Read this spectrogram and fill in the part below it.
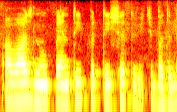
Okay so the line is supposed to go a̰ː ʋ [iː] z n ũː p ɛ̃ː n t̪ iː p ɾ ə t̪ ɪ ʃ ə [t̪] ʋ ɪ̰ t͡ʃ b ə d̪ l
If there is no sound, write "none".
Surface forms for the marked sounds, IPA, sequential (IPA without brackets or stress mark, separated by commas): aː, t̪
